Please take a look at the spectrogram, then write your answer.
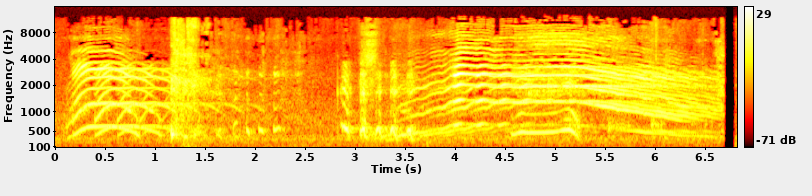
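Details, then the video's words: Cats meowing into karaoke microphones, giving rapid overlapping arched meows, then a long sliding meow that slowly falls in pitch, with short knocks and thumps between calls. "Cats Meowing into Karaoke Microphones"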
